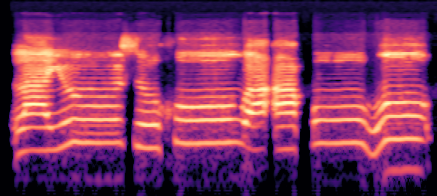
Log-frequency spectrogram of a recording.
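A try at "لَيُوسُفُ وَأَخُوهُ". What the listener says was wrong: terbalik. Ini fu, ini khu. la Yusufu. La Yusufu wa akhuhu. Yusufu wa akhuhu. Yusufu.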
